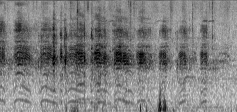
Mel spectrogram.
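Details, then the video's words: Ducks fighting on ice give rapid, harsh, overlapping agitated quacks, about three a second, with scuffling thumps underneath. "Duck Fight!"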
